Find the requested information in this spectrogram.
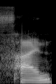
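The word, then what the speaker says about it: sign: এইখানেও জি এনের পূর্বে আই আছে, তাহলে জি উচ্চারণ হবে না, ফরেইন, বিদেশ। এইখানেও জি এনের পূর্বে আই আছে, সাইন, স্বাক্ষর করা।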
